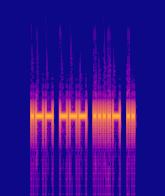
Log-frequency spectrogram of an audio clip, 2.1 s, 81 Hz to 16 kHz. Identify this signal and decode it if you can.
Morse code, heard as a keyed tone, about 39 wpm, 700 Hz. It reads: WO4I
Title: USA Call Signs - 4 Characters - 40wpm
